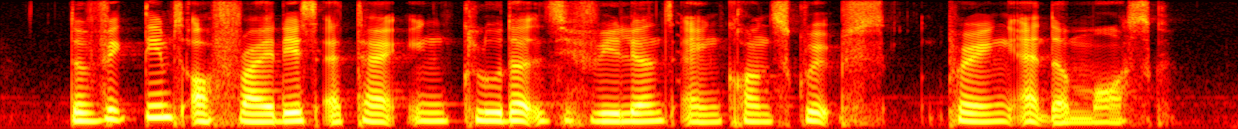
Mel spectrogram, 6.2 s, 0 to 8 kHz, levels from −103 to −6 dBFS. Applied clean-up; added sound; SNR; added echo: none; none; none; none.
